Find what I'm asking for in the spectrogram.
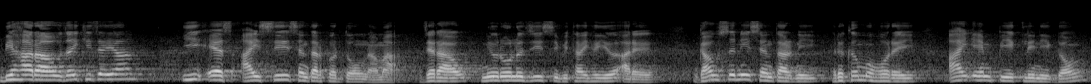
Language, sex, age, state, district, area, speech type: Bodo, male, 30-45, Assam, Kokrajhar, urban, read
